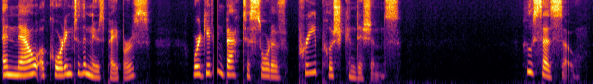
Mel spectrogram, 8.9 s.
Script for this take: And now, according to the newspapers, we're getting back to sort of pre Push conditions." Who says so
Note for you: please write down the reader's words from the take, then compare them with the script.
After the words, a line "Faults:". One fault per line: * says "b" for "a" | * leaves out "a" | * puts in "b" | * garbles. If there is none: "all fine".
And now, according to the newspapers, we're getting back to sort of pre Push conditions." Who says so
Faults:
all fine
